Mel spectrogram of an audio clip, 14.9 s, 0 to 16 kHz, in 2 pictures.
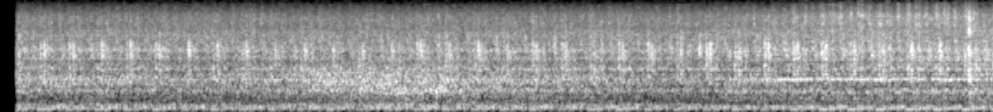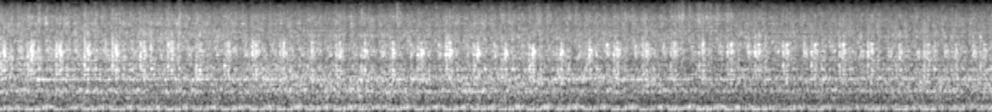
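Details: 2000 Chevrolet Suburban 2500 6.0 V8 after an oil change, idling with a light, quick ticking knock. It happens cold after a couple of minutes and when warm, then stops; owner suspects piston slap or a bad lifter, unconfirmed: engine knock or tick.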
